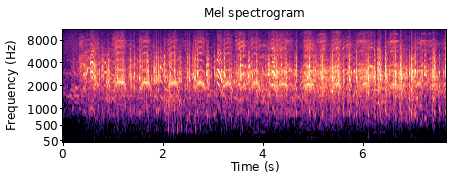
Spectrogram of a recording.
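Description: A dense, agitated chorus of gulls screaming as they mob an Arctic fox creeping up on their flightless chicks among rocks on an island, many harsh overlapping loud cries continuing without a break for the whole stretch, with no voices.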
